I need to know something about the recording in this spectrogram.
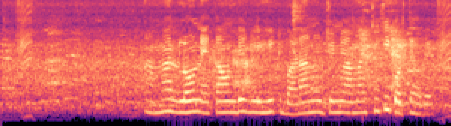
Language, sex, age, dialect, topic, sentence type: Bengali, female, 25-30, Jharkhandi, banking, question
